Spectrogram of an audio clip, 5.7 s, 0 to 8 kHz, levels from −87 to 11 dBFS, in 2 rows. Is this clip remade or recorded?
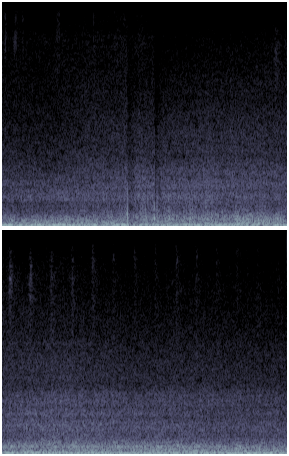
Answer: recorded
